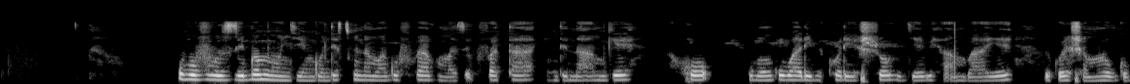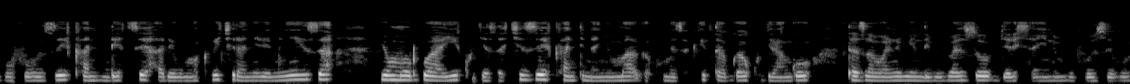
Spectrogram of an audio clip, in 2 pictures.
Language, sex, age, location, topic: Kinyarwanda, female, 18-24, Kigali, health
